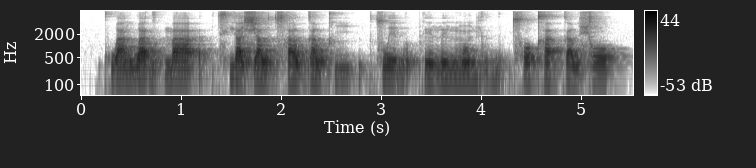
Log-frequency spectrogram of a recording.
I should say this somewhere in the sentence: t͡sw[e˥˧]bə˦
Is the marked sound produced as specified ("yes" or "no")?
yes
